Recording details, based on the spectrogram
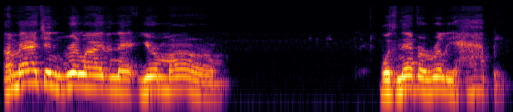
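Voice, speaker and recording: A man hosting a casual talk show, speaking loosely, repeating and restarting words, and dropping his voice low for emphasis. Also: measured pace. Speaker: podcast host.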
